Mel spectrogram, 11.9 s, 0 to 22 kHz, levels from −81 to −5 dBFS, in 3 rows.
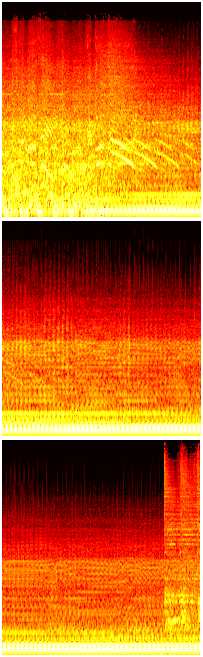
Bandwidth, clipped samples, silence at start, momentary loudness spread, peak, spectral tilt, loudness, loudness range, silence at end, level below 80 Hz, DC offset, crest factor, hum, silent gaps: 15 kHz; under 0.1%; 0 s; 2 LU; 0 dBFS; -6 dB/octave; -10 LUFS; 1 LU; 0 s; -14 dBFS; under 0.1%; 8 dB; none; none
